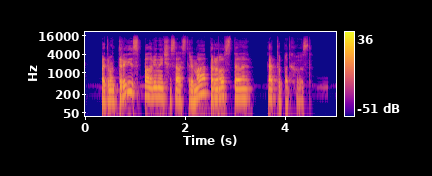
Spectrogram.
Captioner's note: speaking in foreign language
